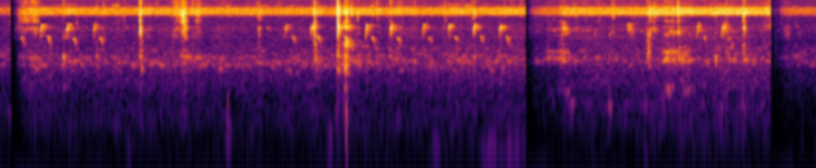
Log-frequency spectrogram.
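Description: Faint birds chirping in runs of short, falling chirps, over a steady high-pitched hiss, with a few sharp clicks and taps.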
